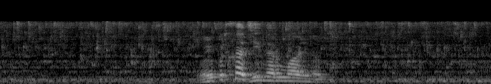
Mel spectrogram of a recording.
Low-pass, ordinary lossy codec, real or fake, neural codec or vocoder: none; none; real; none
